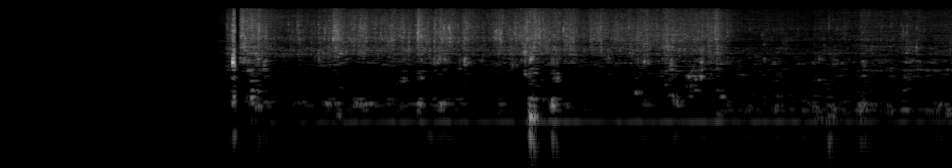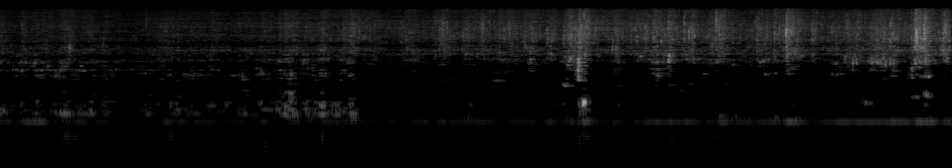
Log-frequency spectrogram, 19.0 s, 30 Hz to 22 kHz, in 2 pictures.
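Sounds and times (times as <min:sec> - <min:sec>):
dishes washed in sink: 0:02.3 - 0:07.4
kitchen tap running: 0:02.3 - 0:19.0.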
